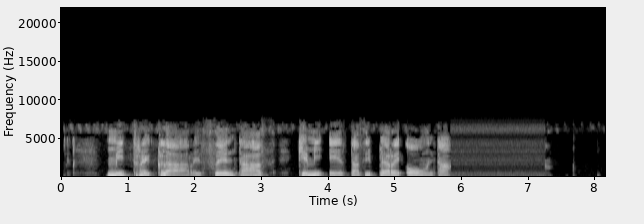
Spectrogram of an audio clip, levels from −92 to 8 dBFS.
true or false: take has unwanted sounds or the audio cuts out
false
